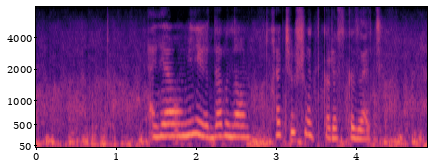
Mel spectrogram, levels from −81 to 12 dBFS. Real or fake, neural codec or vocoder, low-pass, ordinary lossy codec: fake; codec, 16 kHz, 2 kbps, FreqCodec, smaller model; none; none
